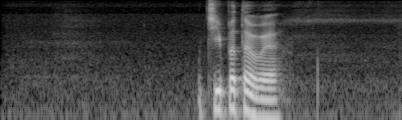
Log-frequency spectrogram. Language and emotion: Russian, neutral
